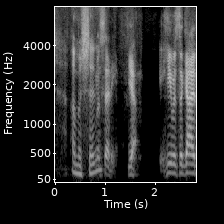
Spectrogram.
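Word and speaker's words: Muschietti: Massetti.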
